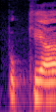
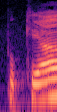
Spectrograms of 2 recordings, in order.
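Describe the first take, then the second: Both takes have the same delivery.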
